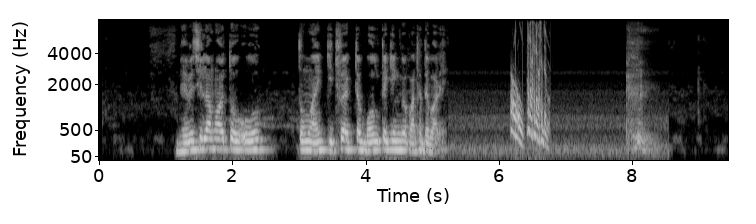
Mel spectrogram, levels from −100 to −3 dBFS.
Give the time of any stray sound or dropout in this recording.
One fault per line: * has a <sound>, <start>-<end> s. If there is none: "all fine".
* has a chirp, 6.2-6.8 s
* has a throat clearing, 7.9-8.4 s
